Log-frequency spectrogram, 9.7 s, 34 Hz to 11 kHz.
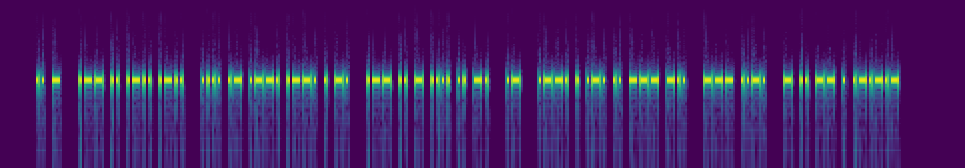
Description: Morse code, heard as a keyed tone, about 46 wpm, 700 Hz. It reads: IT WILL HAPPEN WITHIN A PERIOD OF TIME.
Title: Sentences from Top 1000 Words - Review Part 5 - 45wpm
